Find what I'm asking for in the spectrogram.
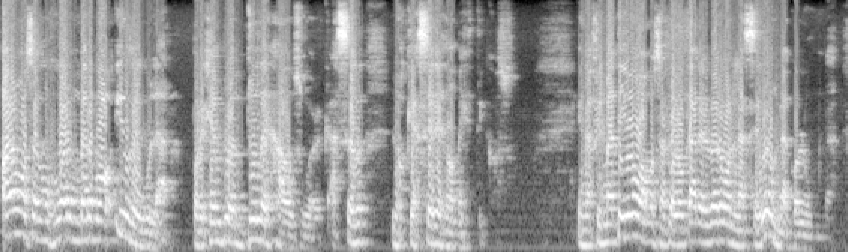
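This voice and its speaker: A man teaching a grammar lesson, explaining slowly and patiently in his native Spanish. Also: fairly high pitch, lively intonation, a little mellow. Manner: slow, patient explaining, switching between two languages. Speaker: English teacher. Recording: echoey room.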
